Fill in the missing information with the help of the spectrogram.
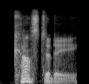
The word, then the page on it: custody: British English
